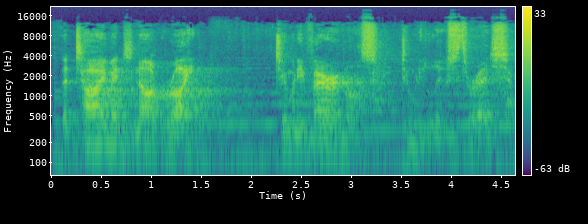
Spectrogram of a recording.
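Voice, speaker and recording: A man playing a cynical, gruff veteran assassin in a video game, blunt and sardonic. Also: medium pitch, sing-song, unhurried, music in the background. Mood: guarded. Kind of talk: dramatic video game dialogue. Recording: roomy echo, faint noise.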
